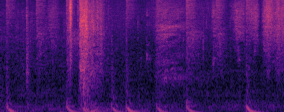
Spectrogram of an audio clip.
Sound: door slams

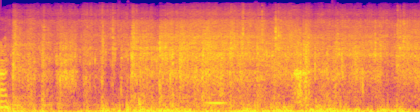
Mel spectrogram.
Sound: bike clattering

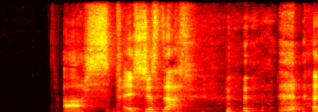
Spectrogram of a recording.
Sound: laughing

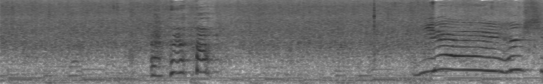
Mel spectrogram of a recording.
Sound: laughs

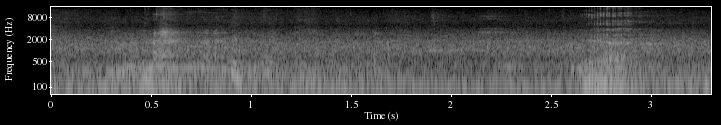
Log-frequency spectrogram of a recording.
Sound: laughter

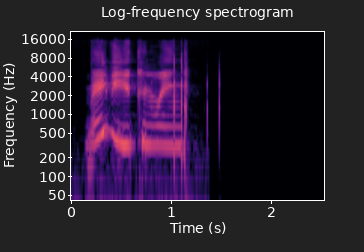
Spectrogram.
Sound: click!

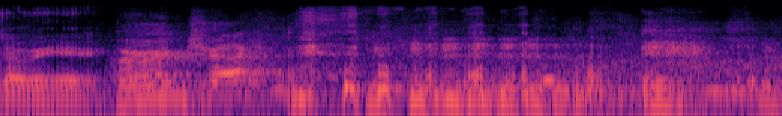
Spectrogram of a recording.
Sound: laughing

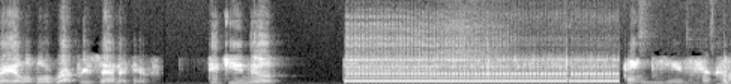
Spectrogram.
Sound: phone ringing; cheerful music

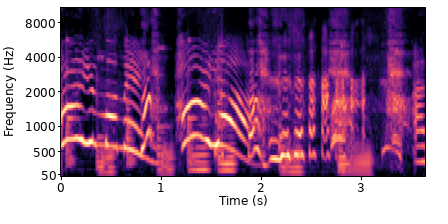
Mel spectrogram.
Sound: giggles; panting

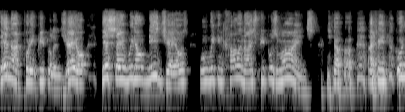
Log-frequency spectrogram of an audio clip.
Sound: laughs

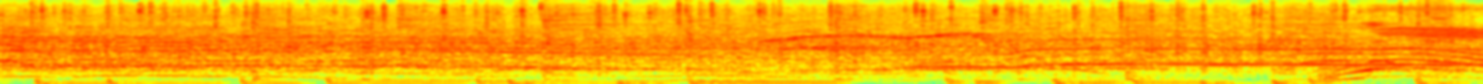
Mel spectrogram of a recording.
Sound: applause, cheering

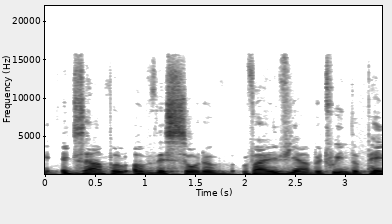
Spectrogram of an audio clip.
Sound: speaking french

